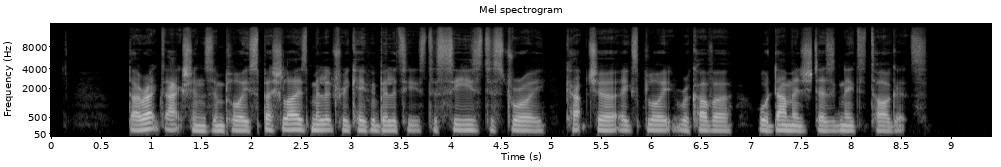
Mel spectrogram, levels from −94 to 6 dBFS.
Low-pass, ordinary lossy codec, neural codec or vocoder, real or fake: 14.4 kHz; none; none; real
